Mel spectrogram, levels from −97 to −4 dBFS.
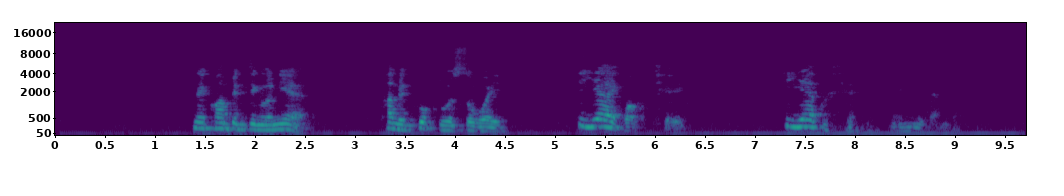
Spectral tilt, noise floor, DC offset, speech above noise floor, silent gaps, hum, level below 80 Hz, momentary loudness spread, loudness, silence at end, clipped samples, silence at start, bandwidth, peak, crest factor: -6 dB/octave; under -90 dBFS; under 0.1%; over 35 dB; none; none; -84 dBFS; 16 LU; -55 LUFS; 0.8 s; under 0.1%; 1.4 s; 5.6 kHz; -36 dBFS; 22 dB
